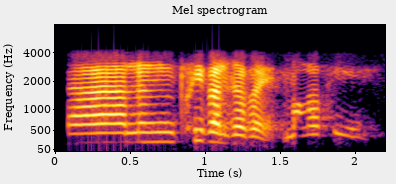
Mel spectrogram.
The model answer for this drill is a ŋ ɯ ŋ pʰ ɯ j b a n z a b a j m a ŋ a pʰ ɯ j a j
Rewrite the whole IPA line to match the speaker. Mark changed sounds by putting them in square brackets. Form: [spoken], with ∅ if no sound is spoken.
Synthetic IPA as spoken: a [n] ɯ ŋ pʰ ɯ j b a n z a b a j m a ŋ a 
